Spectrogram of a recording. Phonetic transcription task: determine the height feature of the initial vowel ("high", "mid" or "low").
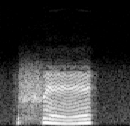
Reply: mid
